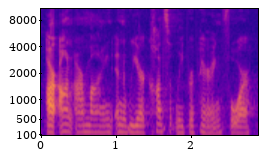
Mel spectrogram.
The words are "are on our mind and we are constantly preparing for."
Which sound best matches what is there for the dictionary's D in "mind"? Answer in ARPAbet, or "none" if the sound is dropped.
D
